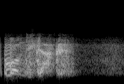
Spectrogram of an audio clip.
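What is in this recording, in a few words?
enemy detected, mood low, Hungarian; War Thunder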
